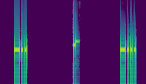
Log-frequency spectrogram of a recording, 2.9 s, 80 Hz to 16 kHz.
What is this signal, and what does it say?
Morse code, heard as a keyed tone, about 34 wpm, 700 Hz. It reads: D B
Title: Single Letters 35wpm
